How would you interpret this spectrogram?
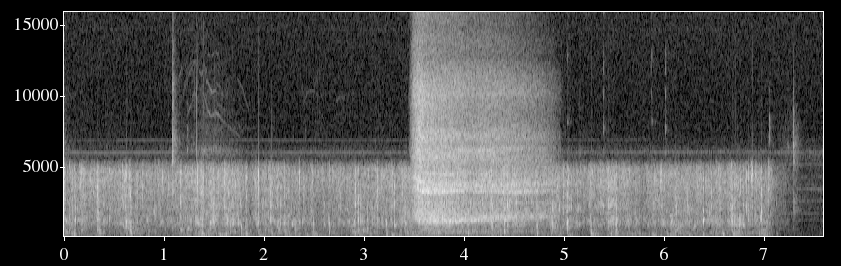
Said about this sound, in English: I thought I had more fucking boat sound effects, motherfucker.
